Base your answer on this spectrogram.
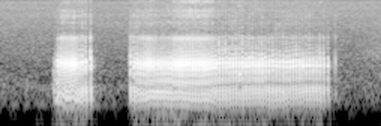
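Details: Pug snoring while asleep: two rattling, fluttering noisy breaths, one short and one long.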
